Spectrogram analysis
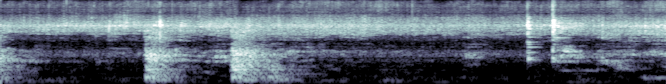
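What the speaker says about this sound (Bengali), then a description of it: "এবার আমি খুরপির সাহায্যে নেড়ে নিচ্ছি" Chicken pieces stirred with a spatula in a pan without added water: two scraping strokes with a light sizzle underneath, followed by a couple of sharper clinks near the end.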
